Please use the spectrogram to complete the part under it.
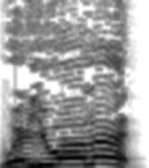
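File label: lost call, voice, male; Left 4 Dead 2; coach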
